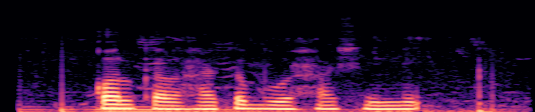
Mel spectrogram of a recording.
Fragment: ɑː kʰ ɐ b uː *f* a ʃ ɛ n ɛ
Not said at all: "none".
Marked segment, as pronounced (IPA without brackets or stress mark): ħ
